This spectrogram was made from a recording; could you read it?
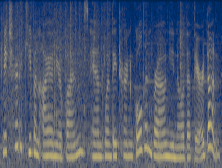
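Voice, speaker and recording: A woman host calmly narrating a baking recipe step by step as a voice-over. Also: fairly high pitch, normal speed. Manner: steady step-by-step instructional delivery. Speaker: cooking channel host. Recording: voice-over with music behind.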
